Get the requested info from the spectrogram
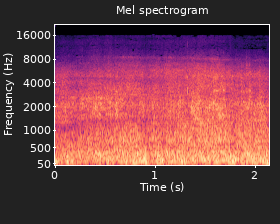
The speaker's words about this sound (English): For whatever reason, the street I'm on is just nonstop rattly trucks. And I hope you can hear that rattle. It's like a baby's rattle. It's like God's baby rattle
